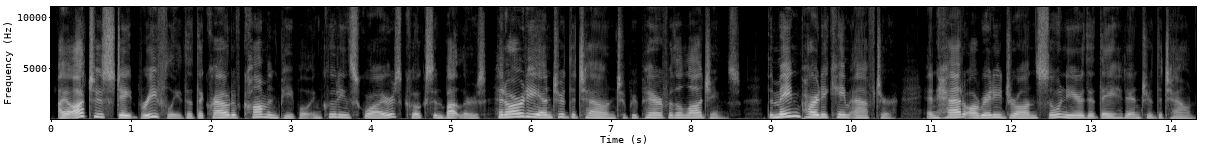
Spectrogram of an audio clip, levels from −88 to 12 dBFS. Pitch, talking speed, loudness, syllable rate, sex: 205 Hz, 180 wpm, -19 LUFS, 4.8 syllables/s, female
